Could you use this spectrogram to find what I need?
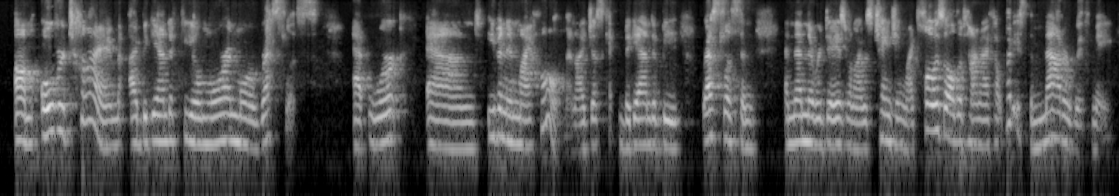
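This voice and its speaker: A woman speaks at a moderate pace. Her pitch is fairly low, with ordinary variation. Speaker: author. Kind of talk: interview. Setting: video call. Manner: halting.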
